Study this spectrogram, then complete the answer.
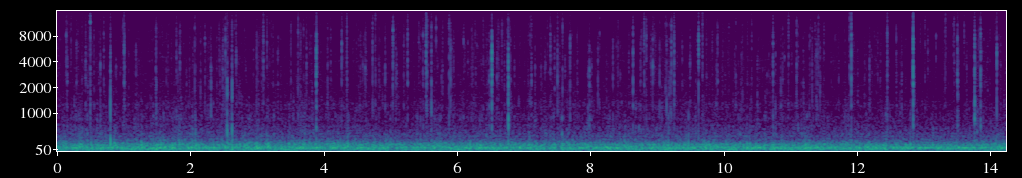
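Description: Burning logs crackle and pop in a fire.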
